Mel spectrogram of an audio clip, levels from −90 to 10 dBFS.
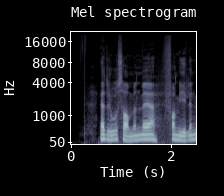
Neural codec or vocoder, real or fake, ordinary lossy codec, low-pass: none; real; none; 19.8 kHz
